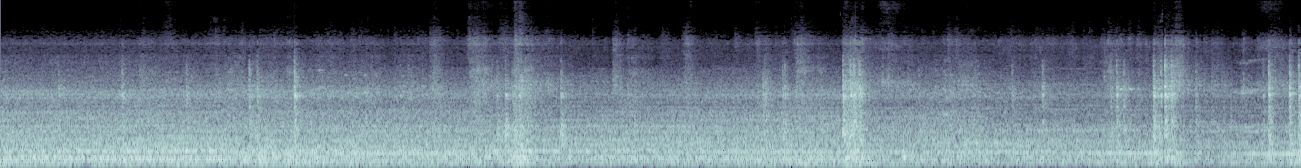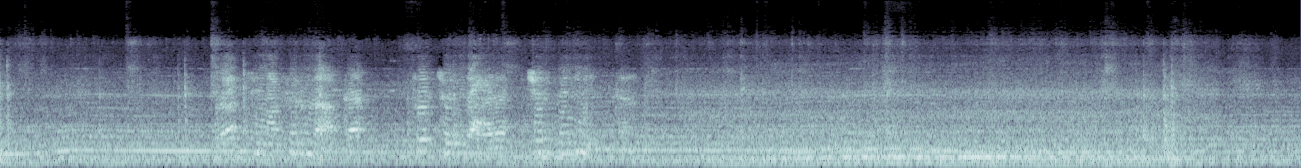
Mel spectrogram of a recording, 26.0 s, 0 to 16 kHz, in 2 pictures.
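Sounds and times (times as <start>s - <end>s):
bus engine drone: 0.0s - 26.0s
road rumble: 0.0s - 26.0s
rattles and knocks: 1.2s - 15.8s, 19.4s - 25.6s.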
